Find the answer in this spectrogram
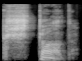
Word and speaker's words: Gstaad: even when speaking German you'll break your tongue over the pronouncing of Kad which is not really German and with no less than three consonants following each other up a g an S and A T more sounding like the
